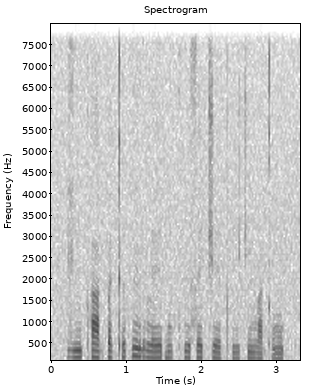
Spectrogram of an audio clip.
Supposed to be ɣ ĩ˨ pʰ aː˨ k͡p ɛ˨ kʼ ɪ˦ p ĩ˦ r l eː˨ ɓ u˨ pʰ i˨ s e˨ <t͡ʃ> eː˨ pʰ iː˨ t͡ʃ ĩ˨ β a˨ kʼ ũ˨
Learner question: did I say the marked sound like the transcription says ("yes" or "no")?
yes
